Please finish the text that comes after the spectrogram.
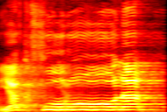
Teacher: kita baca agak berangin sedikit pada sifat hams pada kaf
